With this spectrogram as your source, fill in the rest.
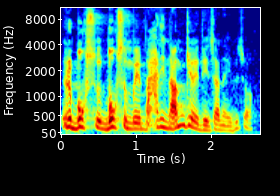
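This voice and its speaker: A man in his fifties, a pastor preaching a sermon in a joking, animated way, swinging from loud exclamations to quiet asides. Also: on the high side, fast talker, breathy edge. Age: 50s.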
